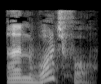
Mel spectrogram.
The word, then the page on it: unwatchful: British English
